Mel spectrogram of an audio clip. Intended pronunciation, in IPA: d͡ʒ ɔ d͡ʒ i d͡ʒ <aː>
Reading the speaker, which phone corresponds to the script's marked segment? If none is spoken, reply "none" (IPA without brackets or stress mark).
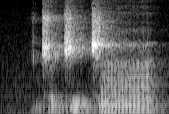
aː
